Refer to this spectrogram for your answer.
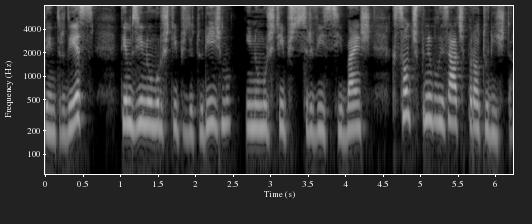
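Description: On a very clean recording with a silent background, a woman talks very fast in a fairly high, somewhat breathy voice. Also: ordinary pitch variation. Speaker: university student. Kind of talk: scripted narration. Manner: formal.

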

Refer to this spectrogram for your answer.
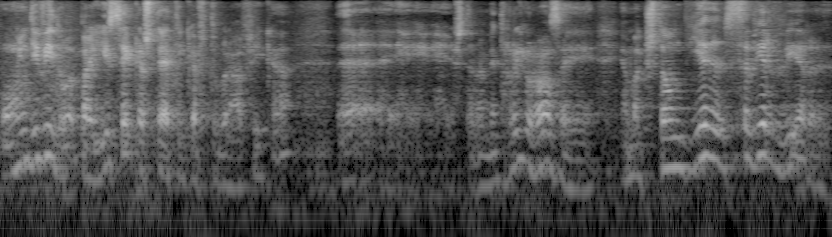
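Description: Through noticeable background noise and audible room echo, a man speaks at a fairly slow pace. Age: 70s. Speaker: photographer and arts festival director. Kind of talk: interview. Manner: halting.

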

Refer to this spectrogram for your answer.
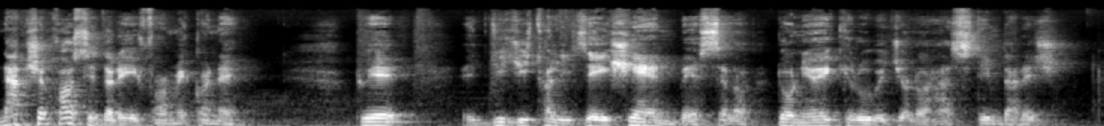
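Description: Somewhat breathy, a man speaks with very deep, low pitch and ordinary pitch variation amid audible room echo. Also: moderate pace. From Iran, Gorgan. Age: 70s. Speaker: mountaineering club veteran, former magazine editor. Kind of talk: recorded personal reminiscence.

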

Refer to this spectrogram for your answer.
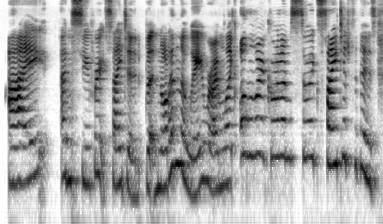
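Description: A woman speaks in a raised, projected voice. Her pitch is high and swings very widely. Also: moderate pace, hardly any pauses. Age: 20s. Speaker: podcast co-host. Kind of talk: casual chat.

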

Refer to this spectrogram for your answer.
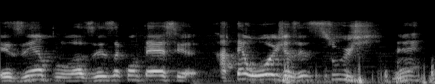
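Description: Over music in the background, a man with a high-pitched voice talks at a moderate pace. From Ubatuba, São Paulo coast, Brazil. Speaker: biologist, wildlife rescue. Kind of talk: casual interview.

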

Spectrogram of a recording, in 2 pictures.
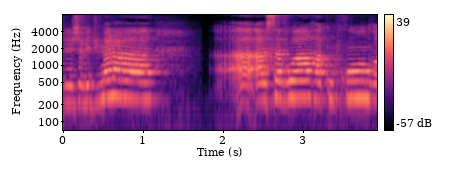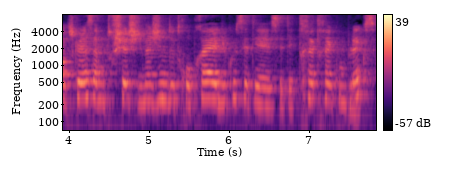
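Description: Over noticeable background noise and audible room echo, a woman speaks fairly slowly in a high pitch with monotone, flat intonation. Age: 20s. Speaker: tattoo artist. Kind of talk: casual chat. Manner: halting.

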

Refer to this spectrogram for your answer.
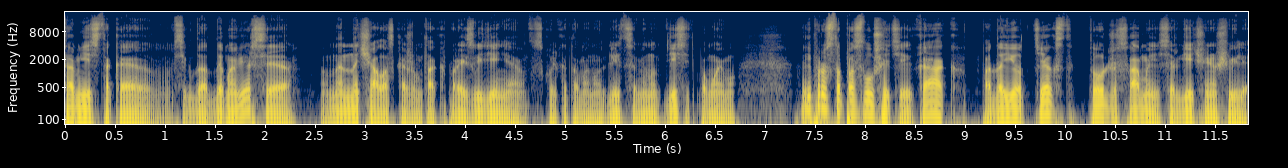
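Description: A man speaks at a very deep, low pitch with ordinary pitch variation. His dark, mellow tone carries vocal fry. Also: fairly slow pace. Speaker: audiobook narrator. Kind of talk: monologue advice.

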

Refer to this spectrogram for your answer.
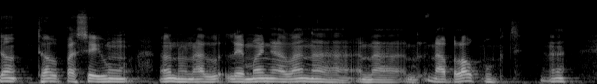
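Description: A man speaks at a very slow pace and medium pitch with ordinary pitch variation. His tone is dark and mellow. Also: very even loudness, very clean recording, silent background. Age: 70s. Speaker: retired electronics engineer. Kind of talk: interview. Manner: halting, with frequent repetitions.

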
